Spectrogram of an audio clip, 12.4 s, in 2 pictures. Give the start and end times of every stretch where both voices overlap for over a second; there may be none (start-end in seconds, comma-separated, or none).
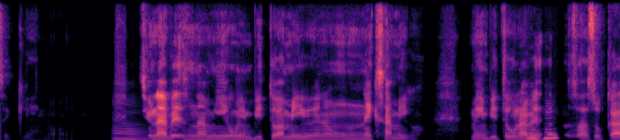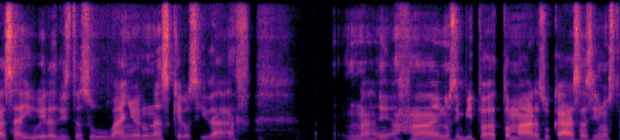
1.4-2.6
